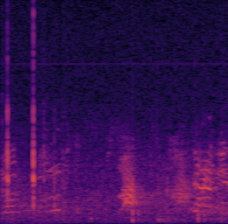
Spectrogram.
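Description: Two sharp clicks close together, then distant voices calling out twice over the open-air hum of a cricket ground.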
